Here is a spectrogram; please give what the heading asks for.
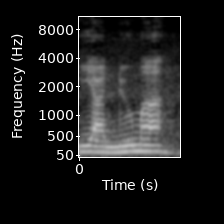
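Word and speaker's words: pneuma: The AP may stand for a numa. Numa with a silent P.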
